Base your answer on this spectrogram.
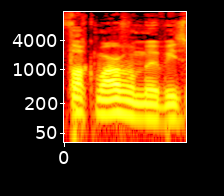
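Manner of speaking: ordinary talk, nothing marked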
